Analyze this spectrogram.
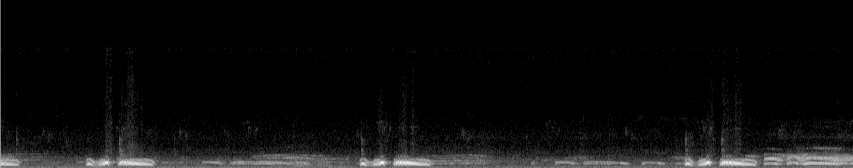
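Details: Spotted dove kept as a lure for wild birds, giving three spaced coo phrases, each a quick pair of notes ending in a fuller held coo, with soft high warbles between.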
